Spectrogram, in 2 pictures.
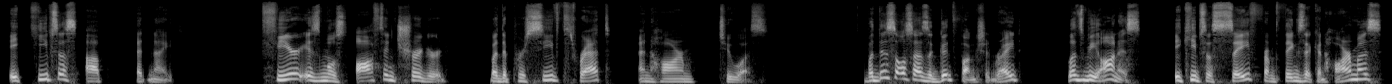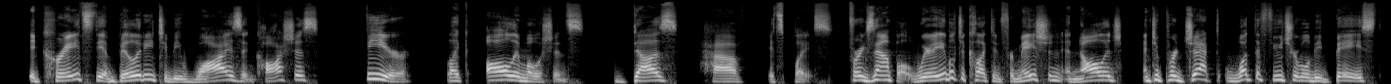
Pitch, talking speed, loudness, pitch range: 180 Hz, 160 wpm, -20 LUFS, 140-210 Hz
